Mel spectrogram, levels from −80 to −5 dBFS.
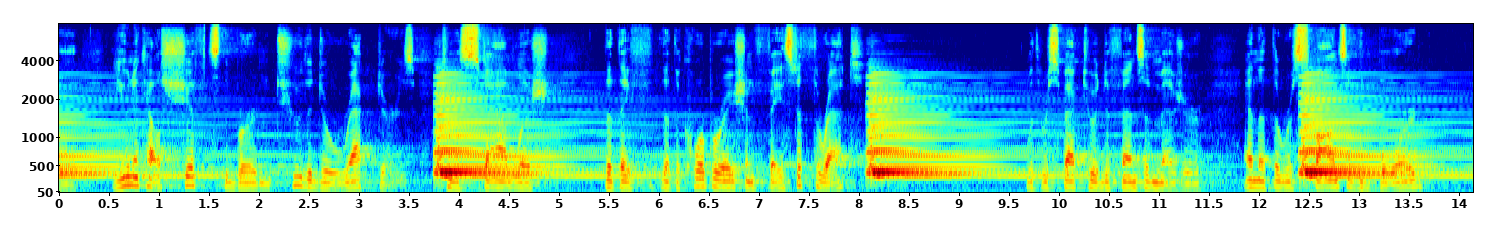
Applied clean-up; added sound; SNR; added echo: none; Piano; -5 dB; none.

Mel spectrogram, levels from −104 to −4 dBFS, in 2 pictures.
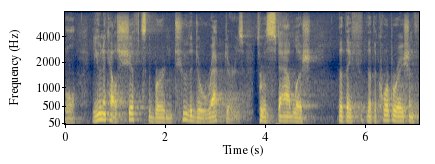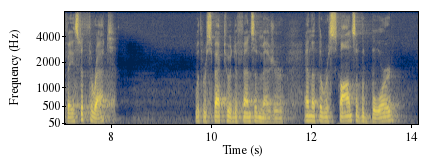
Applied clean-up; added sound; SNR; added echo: neural mask model Resemble Enhance denoiser.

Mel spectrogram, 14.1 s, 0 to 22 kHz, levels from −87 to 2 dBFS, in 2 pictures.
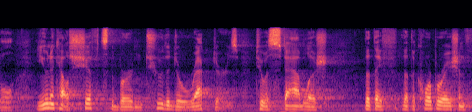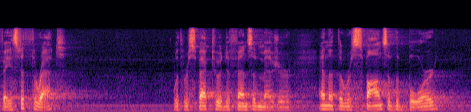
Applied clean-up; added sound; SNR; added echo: none; none; none; none.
